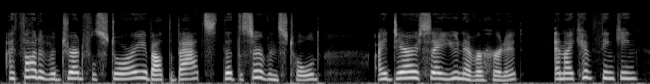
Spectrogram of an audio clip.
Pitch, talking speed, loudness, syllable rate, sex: 255 Hz, 210 wpm, -18 LUFS, 5.5 syllables/s, female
